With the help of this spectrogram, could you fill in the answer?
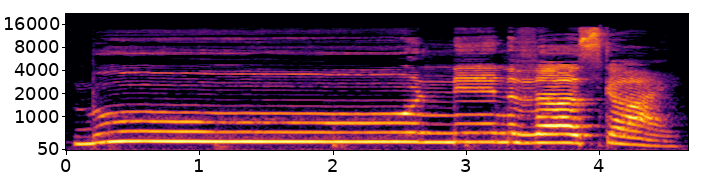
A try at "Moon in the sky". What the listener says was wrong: Ah, I still hear chop chop. Do you feel that too?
